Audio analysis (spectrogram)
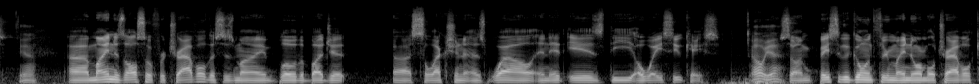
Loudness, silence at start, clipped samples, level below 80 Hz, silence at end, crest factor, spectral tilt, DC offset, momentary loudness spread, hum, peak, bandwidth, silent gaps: -24 LUFS; 0 s; under 0.1%; -48 dBFS; 0.05 s; 18 dB; -4.5 dB/octave; under 0.1%; 11 LU; none; -6 dBFS; 15.5 kHz; none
